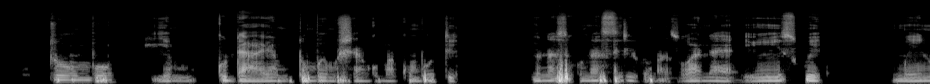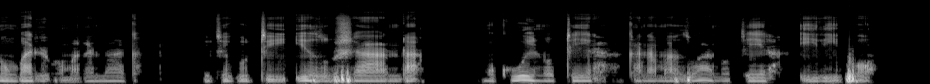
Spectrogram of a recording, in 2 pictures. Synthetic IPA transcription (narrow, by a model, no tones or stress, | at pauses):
mito̞mbo̞ | je | kudʱajamito̞mbo̞je̞muʃaŋɡomakumbuti | jo̞nase̞kunasiɾirwama̰zuwanajoiswe̞ | meinoŋɡwarirwa̰mwa̰kanakḁ | jet͡ʃekutḭizo̞ʃanda | mukʰuwoino̞tʰe̞ɾakanamazuwaːno̞tʰe̞ɾa | irḭːpo̞̰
